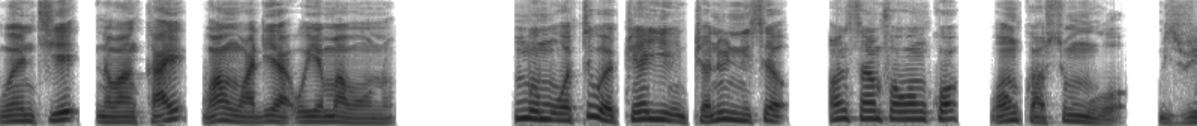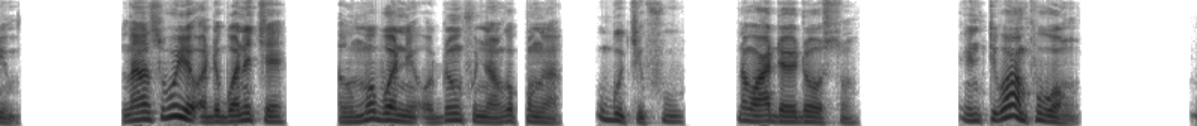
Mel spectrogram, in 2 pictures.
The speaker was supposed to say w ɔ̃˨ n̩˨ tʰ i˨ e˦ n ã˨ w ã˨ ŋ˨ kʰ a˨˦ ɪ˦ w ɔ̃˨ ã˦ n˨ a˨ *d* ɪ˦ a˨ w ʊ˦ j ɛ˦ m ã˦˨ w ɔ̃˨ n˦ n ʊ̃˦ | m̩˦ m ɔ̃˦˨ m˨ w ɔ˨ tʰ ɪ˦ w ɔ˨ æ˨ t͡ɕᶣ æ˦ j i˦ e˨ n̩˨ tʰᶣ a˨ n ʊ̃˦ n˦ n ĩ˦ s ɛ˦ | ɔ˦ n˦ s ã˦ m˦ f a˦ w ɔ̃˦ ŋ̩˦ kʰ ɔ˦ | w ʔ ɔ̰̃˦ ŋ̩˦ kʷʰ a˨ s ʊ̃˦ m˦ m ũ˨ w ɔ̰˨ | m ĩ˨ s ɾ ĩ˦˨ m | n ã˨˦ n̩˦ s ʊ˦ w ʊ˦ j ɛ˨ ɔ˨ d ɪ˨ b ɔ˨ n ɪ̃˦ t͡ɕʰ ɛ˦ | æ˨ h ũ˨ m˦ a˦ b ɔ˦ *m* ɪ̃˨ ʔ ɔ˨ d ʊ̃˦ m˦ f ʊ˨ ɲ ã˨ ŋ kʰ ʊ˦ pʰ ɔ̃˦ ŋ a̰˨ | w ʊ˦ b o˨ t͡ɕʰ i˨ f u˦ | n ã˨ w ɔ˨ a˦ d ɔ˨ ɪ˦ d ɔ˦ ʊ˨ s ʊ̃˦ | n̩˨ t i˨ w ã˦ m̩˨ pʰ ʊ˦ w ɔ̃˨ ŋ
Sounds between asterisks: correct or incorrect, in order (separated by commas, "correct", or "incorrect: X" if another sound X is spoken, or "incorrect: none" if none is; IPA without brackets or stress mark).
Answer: correct, incorrect: n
